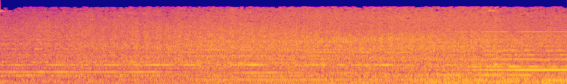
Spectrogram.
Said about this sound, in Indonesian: Tak lama kemudian, mobil pun berangkat.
